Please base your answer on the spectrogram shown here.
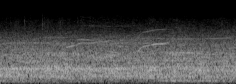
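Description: Large rugby league stadium crowd as Castleford Tigers take the field against Hull KR in 2009, a steady dense roar of many voices with whistles and cheering, continuous and fairly loud throughout.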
